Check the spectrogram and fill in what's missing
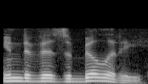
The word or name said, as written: indivisibility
